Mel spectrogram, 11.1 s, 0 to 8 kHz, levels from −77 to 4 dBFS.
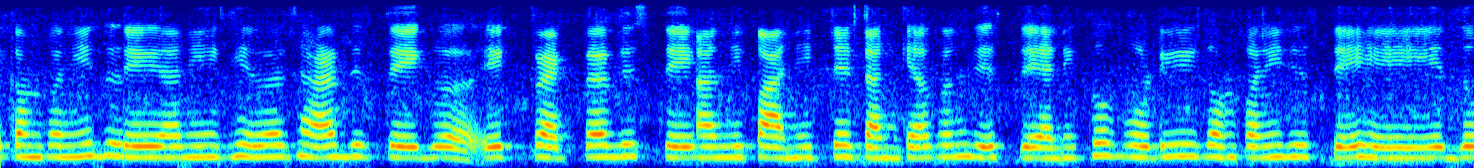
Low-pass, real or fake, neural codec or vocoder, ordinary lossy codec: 7.2 kHz; real; none; Opus, 32 kbps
